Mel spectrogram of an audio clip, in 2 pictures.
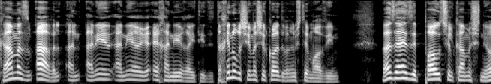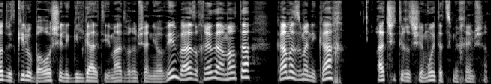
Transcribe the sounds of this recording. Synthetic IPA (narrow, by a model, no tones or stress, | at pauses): kamazmʔaːvalananianiʔeχaniʁait̪ieze̞t̪aχinuʁeʃimaʃe̞lko̞lad̪vaʁimʃeat̪emo̞avim | veazajaeze̞pawzʃelkamaʃnio̞t̪vekiːlubaʁoʃeliɡilɡalt̪imaːd̪vaʁimʃeanio̞avimveazaχʁejzeamaʁt̪a | kamazmanikaχ | ʔad̪ʃet̪iʁʃe̞muet̪at͡sme̞χe̞mʃa̰m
